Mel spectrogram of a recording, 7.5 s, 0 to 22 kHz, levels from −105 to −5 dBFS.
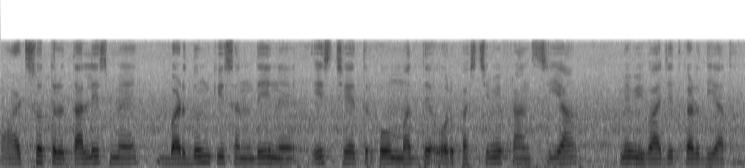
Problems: constant background noise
